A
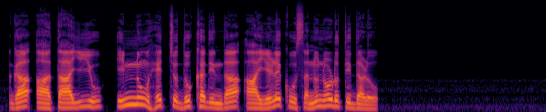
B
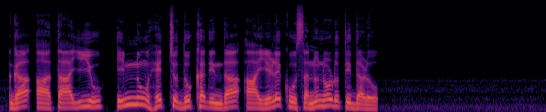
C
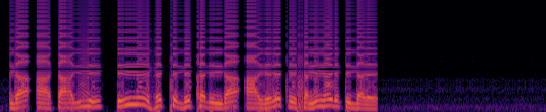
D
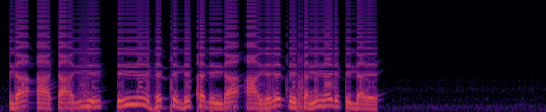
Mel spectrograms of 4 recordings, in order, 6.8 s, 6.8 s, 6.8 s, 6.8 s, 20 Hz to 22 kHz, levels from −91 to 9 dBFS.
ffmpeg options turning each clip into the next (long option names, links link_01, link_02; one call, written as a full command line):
ffmpeg -i in.wav -af "acompressor=threshold=-31dB:ratio=6,volume=1dB" out.wav
ffmpeg -i in.wav -af "acrusher=samples=22:mix=1:aa=0.000001,volume=2dB" out.wav
ffmpeg -i in.wav -af "flanger=delay=3:depth=4.7:regen=87:speed=1.2:shape=triangular" out.wav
